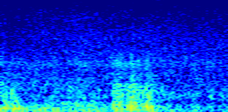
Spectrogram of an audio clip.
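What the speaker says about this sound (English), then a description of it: "It seems there's a storm coming." Low rumbling thunder of a storm rolling in over open water in the video game Alan Wake, a steady dark roar with a swelling surge midway, alone with no voices.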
